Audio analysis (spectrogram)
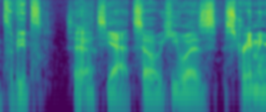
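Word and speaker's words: Savjz: Savitz.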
